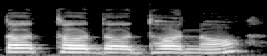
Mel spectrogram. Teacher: आप ध्यान से अगर खुद भी बोल के देखेंगे त थ द ध न, तो हमारी जीवा दांतों से टकराती है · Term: दंत्य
